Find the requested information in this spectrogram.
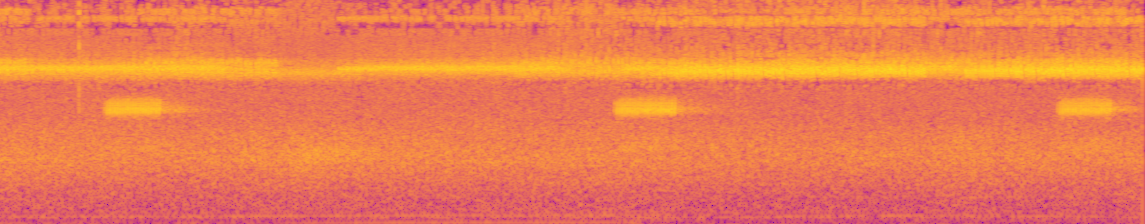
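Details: Insects in a forest at night produce an unbroken shrill drone with fainter bands above; three short, flat, lower tones recur at roughly five-second intervals, and a faint low hum sits beneath.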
